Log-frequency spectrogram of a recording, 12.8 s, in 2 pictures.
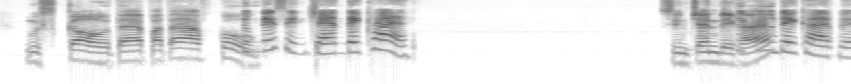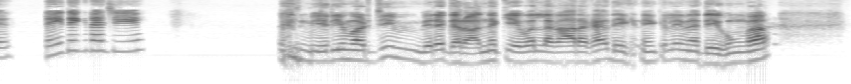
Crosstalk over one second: none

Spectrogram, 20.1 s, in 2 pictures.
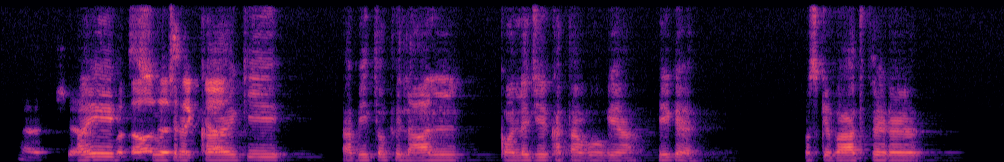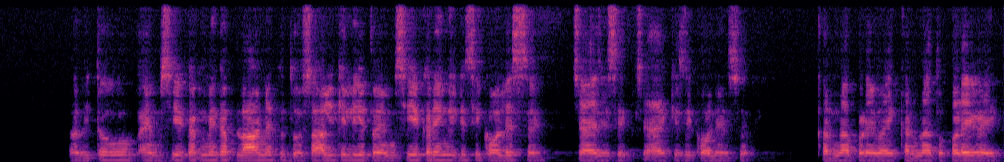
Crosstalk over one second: present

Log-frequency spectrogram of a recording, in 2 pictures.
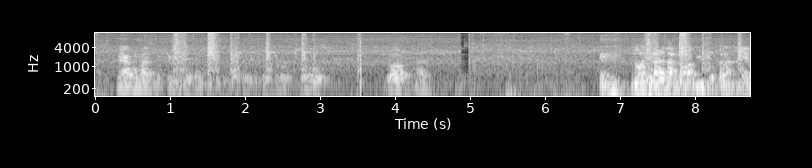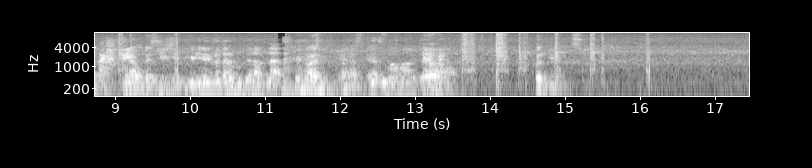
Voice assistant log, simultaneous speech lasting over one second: present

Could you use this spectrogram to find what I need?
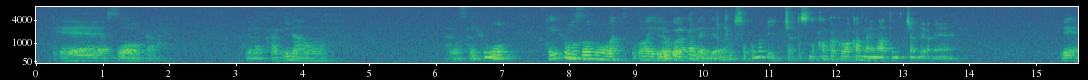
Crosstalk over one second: none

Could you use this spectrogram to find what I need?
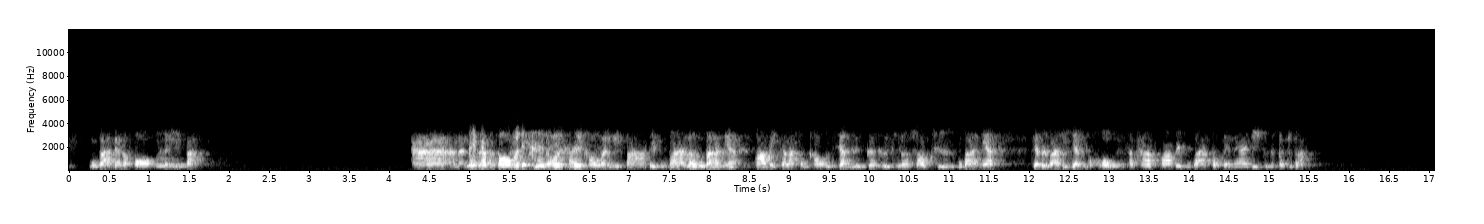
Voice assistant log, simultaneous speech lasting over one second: present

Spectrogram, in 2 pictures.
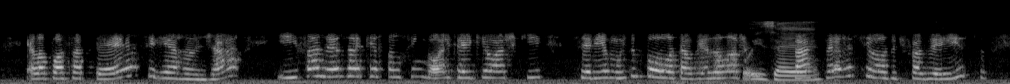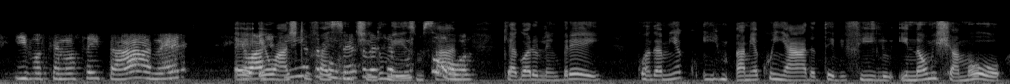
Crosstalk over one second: present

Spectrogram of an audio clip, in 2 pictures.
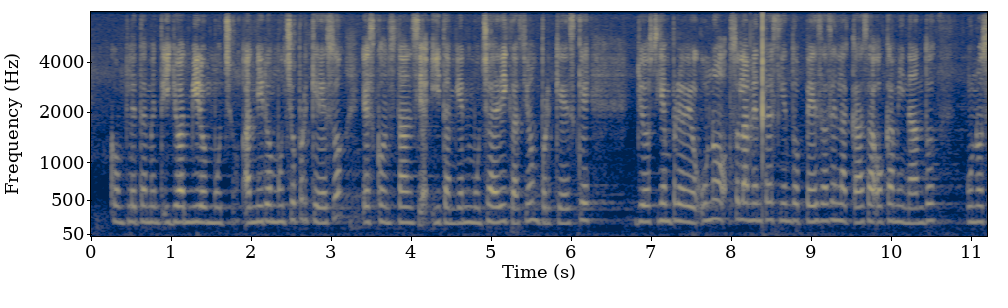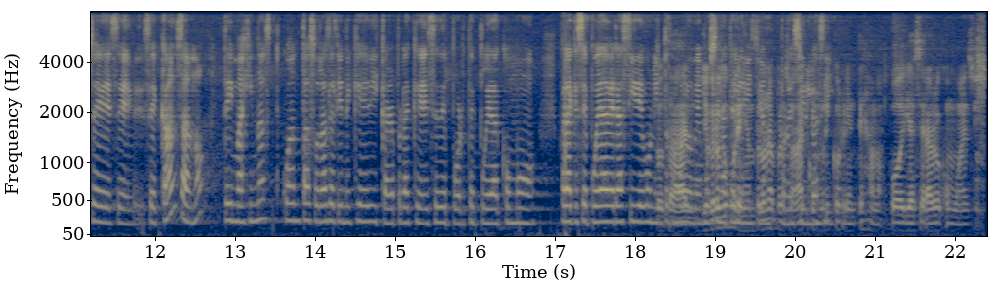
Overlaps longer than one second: present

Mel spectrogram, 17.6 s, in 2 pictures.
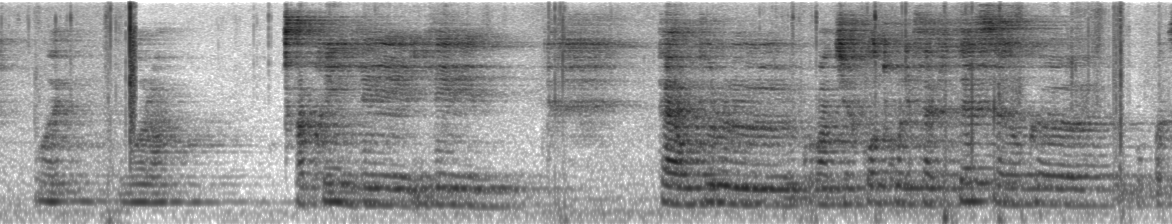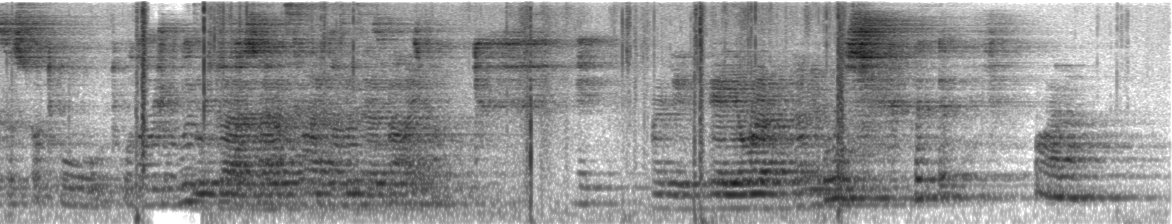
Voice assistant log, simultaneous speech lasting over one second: present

